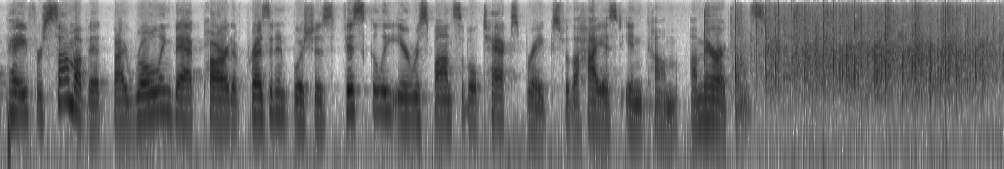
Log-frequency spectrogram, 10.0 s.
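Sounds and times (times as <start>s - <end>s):
speech: 0.1s - 8.0s
campaign staff applauding: 7.3s - 10.0s.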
